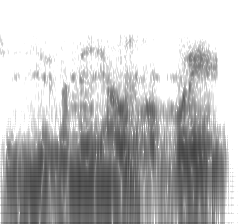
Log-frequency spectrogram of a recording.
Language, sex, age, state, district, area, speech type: Dogri, male, 30-45, Jammu and Kashmir, Udhampur, rural, conversation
